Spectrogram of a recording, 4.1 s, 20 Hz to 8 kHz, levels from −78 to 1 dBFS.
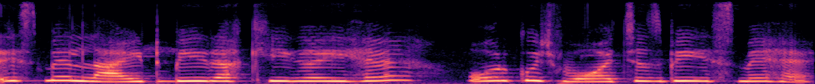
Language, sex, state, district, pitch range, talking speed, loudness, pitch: Hindi, female, Uttar Pradesh, Lalitpur, 310-350 Hz, 175 wpm, -11 LUFS, 330 Hz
